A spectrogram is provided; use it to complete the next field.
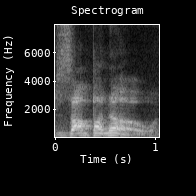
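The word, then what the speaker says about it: Zampanò: One day, Lude tells Johnny about this guy named Zampano, accent on the O, who lives in a first-floor apartment, and Zampano is sort of an oddball.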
